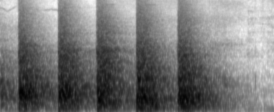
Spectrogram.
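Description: Mallet knocking a wooden workpiece down into a router mortising jig to seat it tight: about five sharp knocks, roughly three a second, stopping about two-thirds of the way through.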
